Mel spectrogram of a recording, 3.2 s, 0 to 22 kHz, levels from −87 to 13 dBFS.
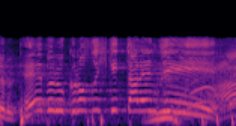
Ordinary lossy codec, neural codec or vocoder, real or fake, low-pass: none; none; real; 7.2 kHz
